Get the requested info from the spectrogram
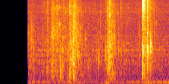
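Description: Footsteps on rocky, gravelly ground: a few uneven crunching steps, the sharpest just before the end, over a low steady rumble.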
